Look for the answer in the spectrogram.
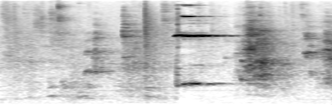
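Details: An umbrella cockatoo at a parrot sanctuary in Arizona gives a sharp, steady whistled note, then a harsh, raspy screech, with people talking quietly nearby.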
